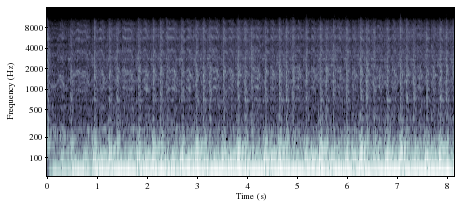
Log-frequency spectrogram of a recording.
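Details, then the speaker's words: 2000 Camaro 3.8L V6 just reinstalled, first start attempt: quick even starter cranking with no firing since injectors are unplugged, cranking to build oil pressure while watching the gauge; engine spins freely, normal. "so what we're going to do is just crank it and it won't start because I unplugged the injectors but we want to watch the oil pressure gauge right here and make sure it goes up"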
